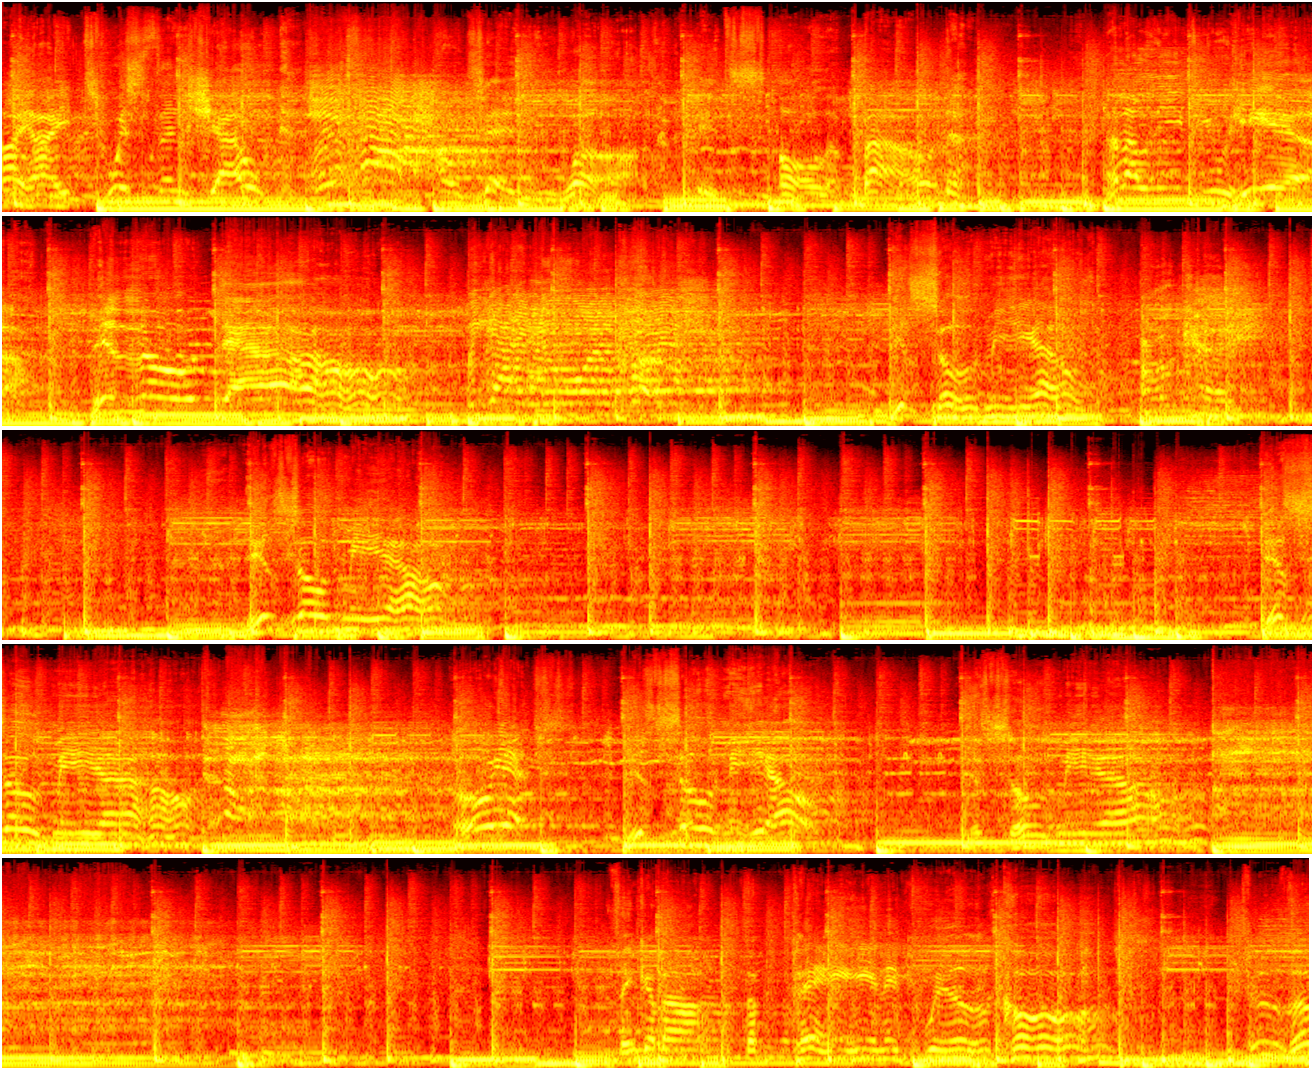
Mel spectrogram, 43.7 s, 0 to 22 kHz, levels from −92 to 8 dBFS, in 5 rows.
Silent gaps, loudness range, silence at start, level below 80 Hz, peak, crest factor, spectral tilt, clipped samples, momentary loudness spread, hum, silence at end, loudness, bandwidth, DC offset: none; 4 LU; 0 s; -18 dBFS; 0 dBFS; 10 dB; -4.5 dB/octave; 0.9%; 7 LU; none; 0 s; -10 LUFS; 19 kHz; under 0.1%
